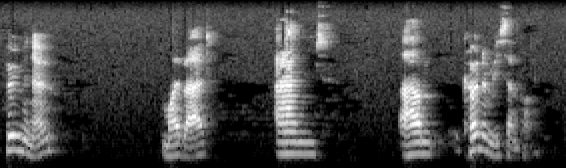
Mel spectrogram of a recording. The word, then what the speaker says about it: Fumino: We had some spectacular panels throughout this chapter that really highlighted the features of Yuiga Fushimio. I said the name wrong. It's Fumino, my bad, and Konami Senpai.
